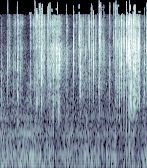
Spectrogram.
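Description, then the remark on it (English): A crinkly, crackling clear plastic wrapper is handled and torn open to unwrap candies that look like big cough drops, a steady stream of bright rustling and small crisp pops with no talking. “So let's go ahead and unwrap these.”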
